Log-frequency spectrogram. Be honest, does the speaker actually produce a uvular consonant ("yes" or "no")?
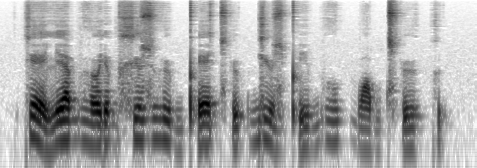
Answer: no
